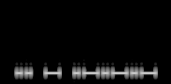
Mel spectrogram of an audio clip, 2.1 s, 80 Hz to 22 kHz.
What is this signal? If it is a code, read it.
Morse code, heard as a keyed tone, about 20 wpm, 600 Hz. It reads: IT.
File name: cw-books / winnie-the-pooh / winnie-20wpm-page-0106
